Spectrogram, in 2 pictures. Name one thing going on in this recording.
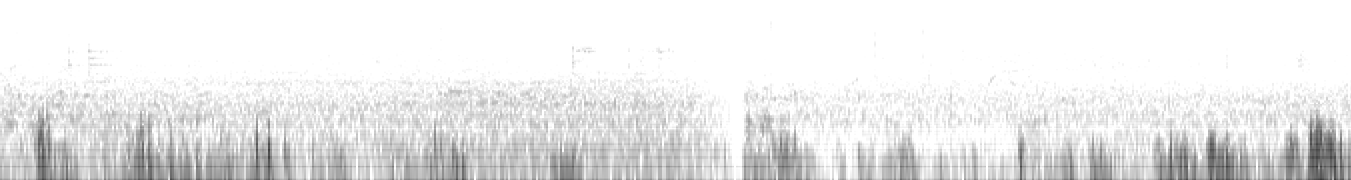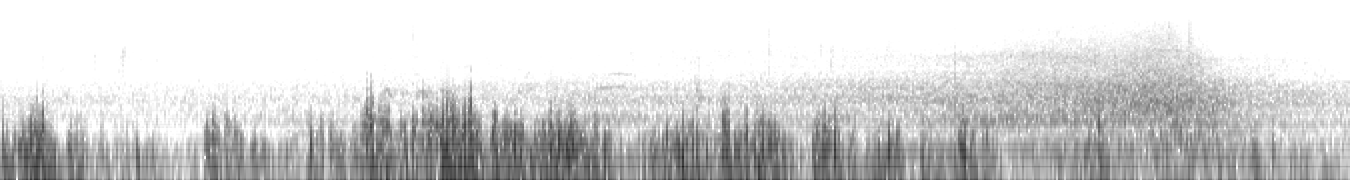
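Flames crackle and pop in burning brush.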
